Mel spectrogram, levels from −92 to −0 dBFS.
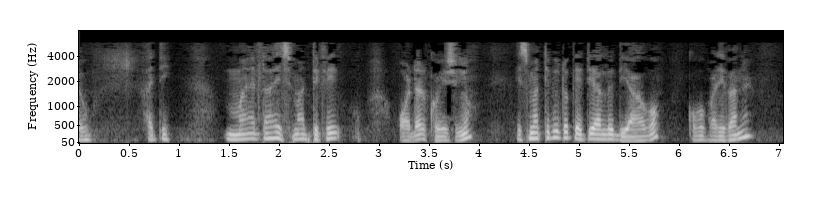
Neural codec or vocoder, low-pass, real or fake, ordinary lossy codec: codec, 16 kHz, about 1 kbps, DyCAST, with the encoder's durations; 7.2 kHz; fake; MP3, 24 kbps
